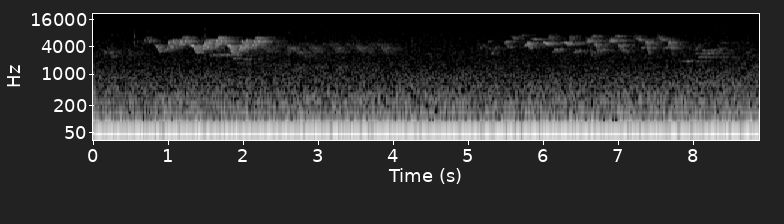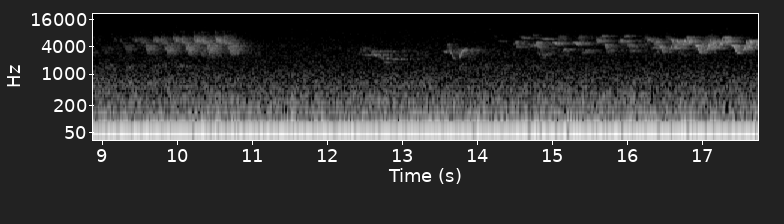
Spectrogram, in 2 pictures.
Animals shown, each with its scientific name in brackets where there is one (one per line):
Wood Thrush (Hylocichla mustelina)
Ovenbird (Seiurus aurocapilla)
Common Yellowthroat (Geothlypis trichas)
Indigo Bunting (Passerina cyanea)
Red-eyed Vireo (Vireo olivaceus)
